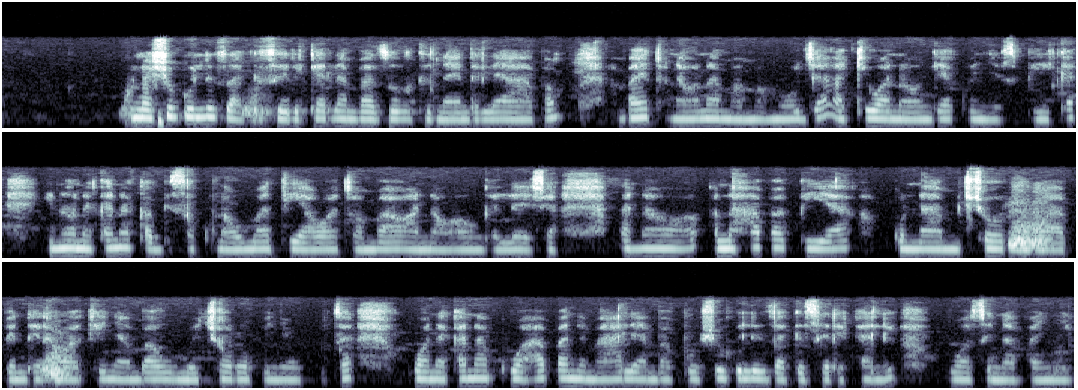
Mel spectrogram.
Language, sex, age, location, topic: Swahili, female, 25-35, Nakuru, government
